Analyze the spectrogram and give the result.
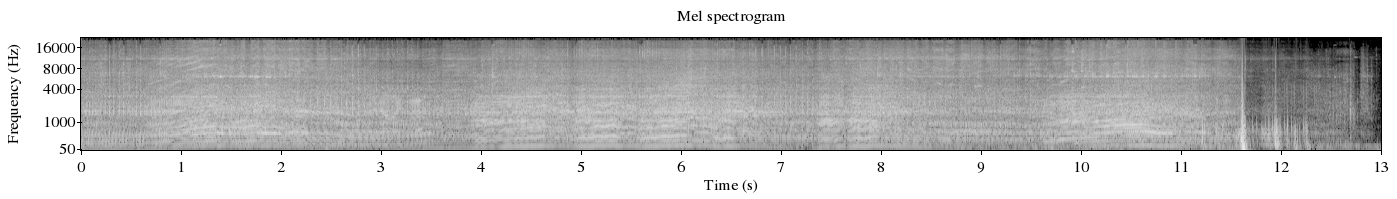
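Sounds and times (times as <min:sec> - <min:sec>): string trimmer engine revving: 0:00.0 - 0:12.8.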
